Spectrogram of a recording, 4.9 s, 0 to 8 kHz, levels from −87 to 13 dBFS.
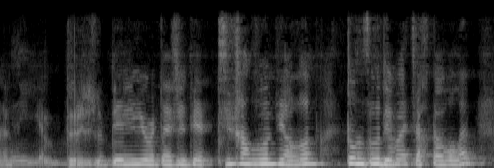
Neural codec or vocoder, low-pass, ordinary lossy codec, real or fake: codec, 16 kHz in and 24 kHz out, 0.6 kbps, FireRedTTS-2 codec; 7.2 kHz; none; fake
